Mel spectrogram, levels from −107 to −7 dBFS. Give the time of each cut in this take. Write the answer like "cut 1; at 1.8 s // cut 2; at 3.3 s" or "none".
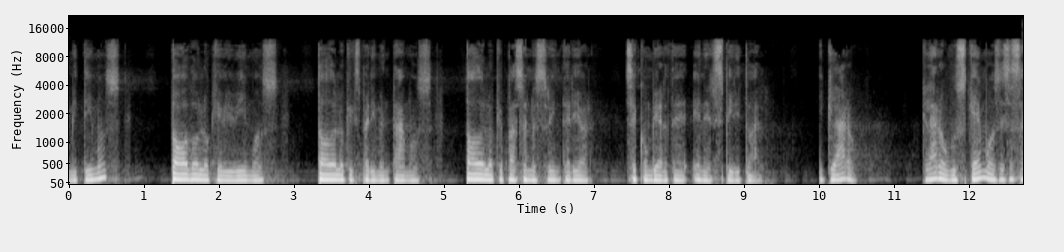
cut 1; at 9.9 s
